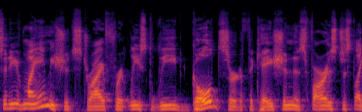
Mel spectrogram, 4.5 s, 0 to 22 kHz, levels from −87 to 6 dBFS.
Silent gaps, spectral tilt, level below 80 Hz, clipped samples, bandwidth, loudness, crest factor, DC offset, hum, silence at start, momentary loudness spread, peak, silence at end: none; -5 dB/octave; -62 dBFS; under 0.1%; 15 kHz; -28 LUFS; 18 dB; under 0.1%; none; 0 s; 8 LU; -10 dBFS; 0 s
